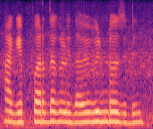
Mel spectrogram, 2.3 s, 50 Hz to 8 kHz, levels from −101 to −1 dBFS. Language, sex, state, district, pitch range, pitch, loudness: Kannada, female, Karnataka, Bidar, 210-225 Hz, 220 Hz, -15 LUFS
